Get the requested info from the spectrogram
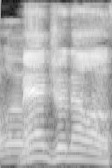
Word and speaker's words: Manganiello: Manganiello, thank you.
